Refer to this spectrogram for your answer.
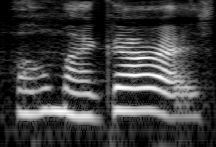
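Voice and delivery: a touch of flustered delight; mock flustered. Woman reacting to his teasing threat, high flustered gasp.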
